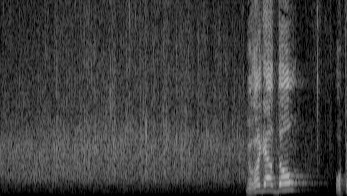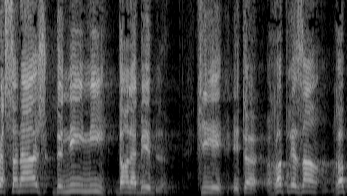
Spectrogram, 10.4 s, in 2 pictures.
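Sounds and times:
audience applauding: 0.0 - 4.2
speech: 3.7 - 10.4.

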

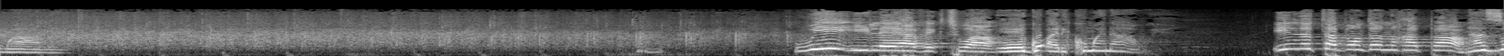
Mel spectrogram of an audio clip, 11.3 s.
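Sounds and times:
speech: 0.0 - 0.6, 6.0 - 8.7, 9.6 - 11.2
congregation applauding at a church service: 0.0 - 6.5.

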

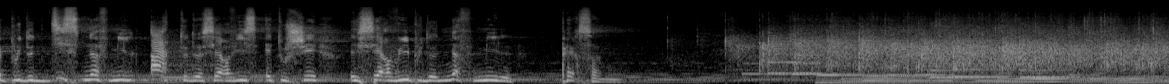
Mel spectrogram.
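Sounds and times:
speech: 0.0 - 6.3
audience applause: 7.2 - 11.6.

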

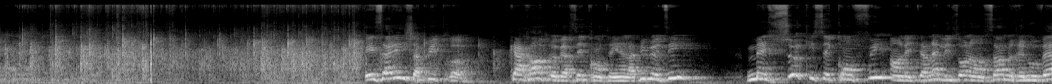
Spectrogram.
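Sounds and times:
congregation applauding in church: 0.0 - 5.6
speech: 3.6 - 10.5.

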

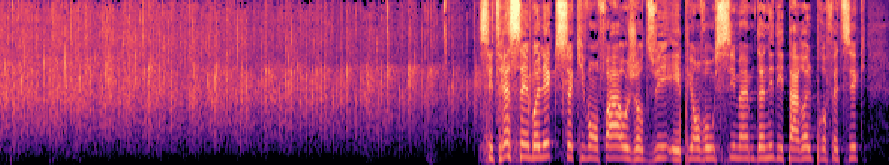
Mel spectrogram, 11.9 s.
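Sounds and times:
audience applause: 0.0 - 7.3
speech: 6.4 - 11.8.

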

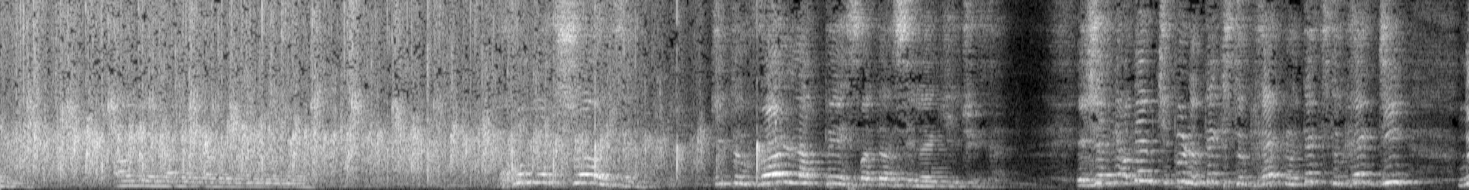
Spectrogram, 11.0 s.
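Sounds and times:
church congregation applauding the word of God: 0.0 - 6.0
speech: 0.9 - 1.8, 5.7 - 11.0.

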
